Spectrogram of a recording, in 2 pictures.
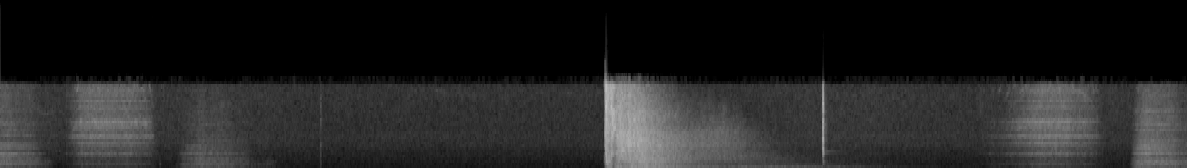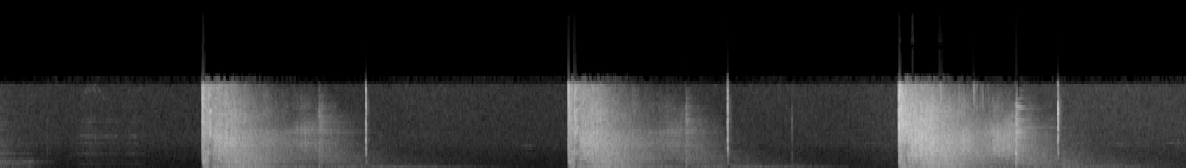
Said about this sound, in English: It'll be awesome if I get a cold bore shot, right?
